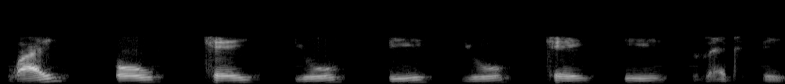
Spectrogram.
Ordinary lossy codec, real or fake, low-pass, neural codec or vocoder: none; real; 3.6 kHz; none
